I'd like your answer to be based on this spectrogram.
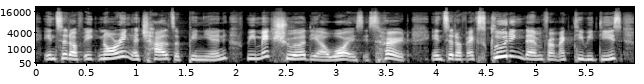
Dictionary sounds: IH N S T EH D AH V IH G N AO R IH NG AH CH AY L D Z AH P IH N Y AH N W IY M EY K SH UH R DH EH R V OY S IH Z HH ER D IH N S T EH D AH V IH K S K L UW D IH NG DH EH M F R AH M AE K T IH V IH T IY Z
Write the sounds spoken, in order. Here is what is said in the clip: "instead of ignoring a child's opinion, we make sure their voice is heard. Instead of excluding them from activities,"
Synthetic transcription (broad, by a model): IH N S T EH D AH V IH G N AO R IH NG AH CH AY L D S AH P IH N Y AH N W IY M EY K SH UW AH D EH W OY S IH S HH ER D IH N S T EH D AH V IH K S K L UW D IH NG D EH M F R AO M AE K T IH V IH T IY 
